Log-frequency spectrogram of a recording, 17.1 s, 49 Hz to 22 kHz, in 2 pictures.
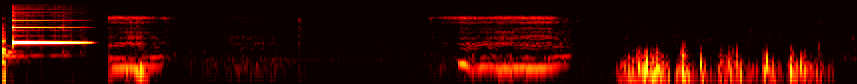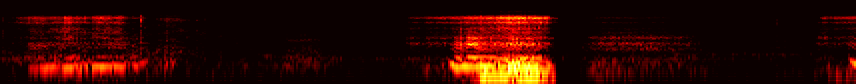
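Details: Adult sleeping at night, recorded around 2:30 am: a brief tone, then recurring low, rough snores with rattling breath noise between them; snoring.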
